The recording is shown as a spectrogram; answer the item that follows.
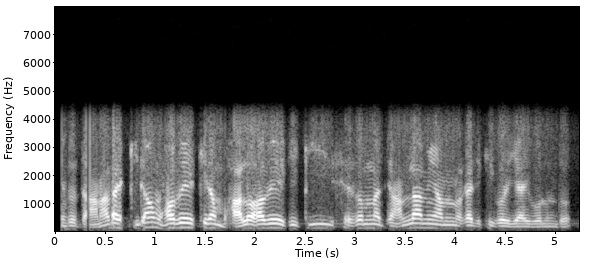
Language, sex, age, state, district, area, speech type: Bengali, male, 30-45, West Bengal, Darjeeling, rural, conversation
